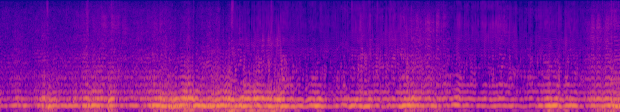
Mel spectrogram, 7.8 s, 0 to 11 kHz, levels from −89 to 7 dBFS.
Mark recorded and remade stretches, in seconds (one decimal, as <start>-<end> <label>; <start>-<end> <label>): 0.0-2.9 recorded; 2.9-5.1 remade; 5.1-5.6 recorded; 5.6-7.3 remade; 7.3-7.8 recorded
